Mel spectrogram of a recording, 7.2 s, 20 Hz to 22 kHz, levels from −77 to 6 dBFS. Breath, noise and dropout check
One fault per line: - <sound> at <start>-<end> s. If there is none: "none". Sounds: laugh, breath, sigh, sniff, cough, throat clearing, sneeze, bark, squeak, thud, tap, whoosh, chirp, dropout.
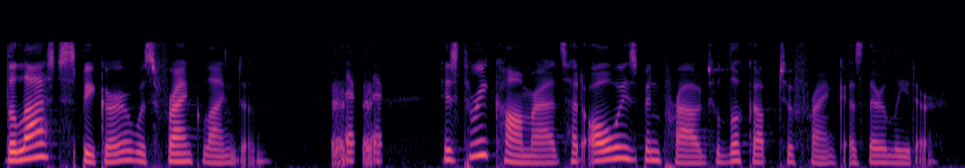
- laugh at 2.5-2.9 s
